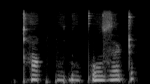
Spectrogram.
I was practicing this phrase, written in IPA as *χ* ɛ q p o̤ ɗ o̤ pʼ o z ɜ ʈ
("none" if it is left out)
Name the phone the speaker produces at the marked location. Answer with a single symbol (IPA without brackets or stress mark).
qʰ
